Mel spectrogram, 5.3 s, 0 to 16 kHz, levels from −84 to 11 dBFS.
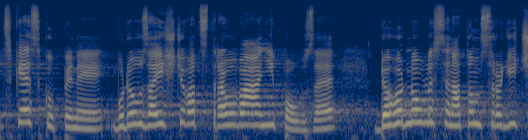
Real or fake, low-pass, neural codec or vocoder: fake; 14.4 kHz; vocoder, 44.1 kHz, 128 mel bands every 256 samples, BigVGAN v2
